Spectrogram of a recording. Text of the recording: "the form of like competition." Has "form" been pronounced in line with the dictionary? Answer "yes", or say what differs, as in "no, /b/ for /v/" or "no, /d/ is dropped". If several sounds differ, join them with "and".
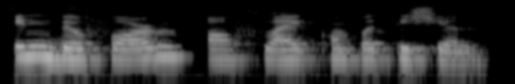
yes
